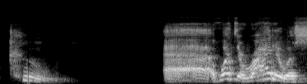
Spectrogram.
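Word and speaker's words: כון: The original Hebrew, that word order in the original Hebrew is a word that's spelled K-O-O-N. It's pronounced coon.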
